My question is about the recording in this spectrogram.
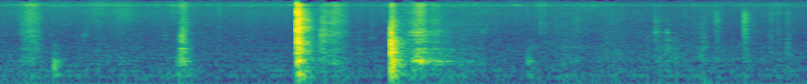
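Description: Wooden spatulas turning fresh spindle-tree leaves in an electric frying pan during the first pan-firing for tea: soft rustling and small scrapes, with two sharp wooden knocks against the pan about three and four seconds in, the loudest sounds.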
